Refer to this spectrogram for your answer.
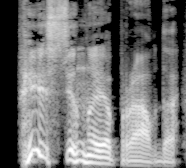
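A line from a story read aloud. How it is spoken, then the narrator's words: Laughing. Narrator (Russian): рассмеялся Диккенс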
